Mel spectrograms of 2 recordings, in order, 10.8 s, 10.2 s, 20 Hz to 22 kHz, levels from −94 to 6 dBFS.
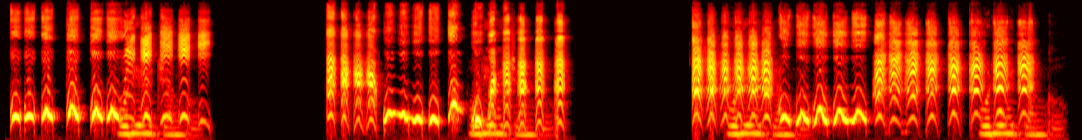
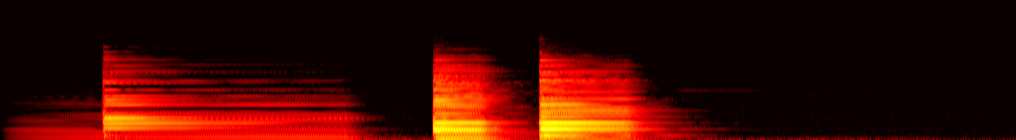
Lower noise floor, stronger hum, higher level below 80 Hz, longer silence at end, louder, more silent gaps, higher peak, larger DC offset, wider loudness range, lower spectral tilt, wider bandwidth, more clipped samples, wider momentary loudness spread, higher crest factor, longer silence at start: first, under -90 dBFS vs -85 dBFS; neither; second, -64 dBFS vs -46 dBFS; second, 0.35 s vs 3.8 s; first, -16 LUFS vs -25 LUFS; first, 2.19-3.22 s, 5.78-6.87 s vs none; first, -2 dBFS vs -8 dBFS; neither; second, 2 LU vs 14 LU; second, 1 dB/octave vs -10.5 dB/octave; first, over 20 kHz vs 4.6 kHz; neither; second, 5 LU vs 23 LU; about the same, 18 dB vs 22 dB; second, 0.1 s vs 1.05 s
